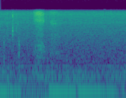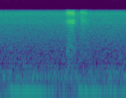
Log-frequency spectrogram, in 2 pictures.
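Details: Borkie named Jack, a Yorkshire Terrier and Bichon mix, in a reverse-sneezing episode inside a small room: two clusters of rapid snorting gasps, each a double burst, separated by a few seconds of low background rumble.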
